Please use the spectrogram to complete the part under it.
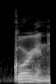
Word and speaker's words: Gorgon: Hope I'm pronouncing the last name right. – Oh, well, how do you spell it? – G-O-R-G-O-N. – Gorgon, yeah. – Yeah, Gorgon. Yeah. – Gorgon, okay.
